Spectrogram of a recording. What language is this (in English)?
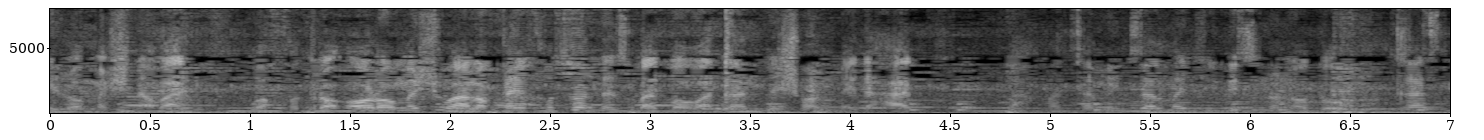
Persian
